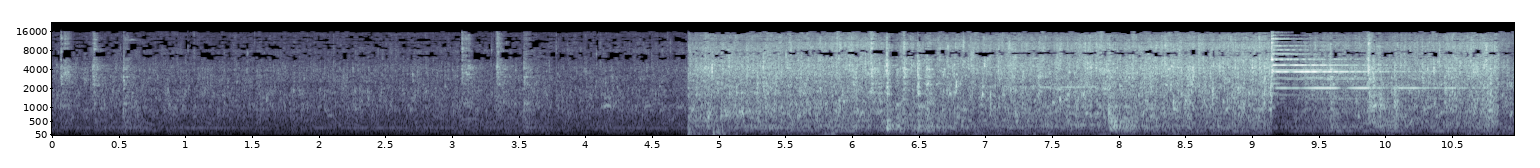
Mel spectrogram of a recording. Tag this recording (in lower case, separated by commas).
dribble, bell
